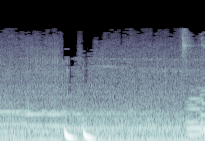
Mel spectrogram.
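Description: Background electronic music: held synth chords, with two deep bass booms falling in pitch a little over half a second in. Near the end a new section starts with a ticking beat and plucked chords.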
